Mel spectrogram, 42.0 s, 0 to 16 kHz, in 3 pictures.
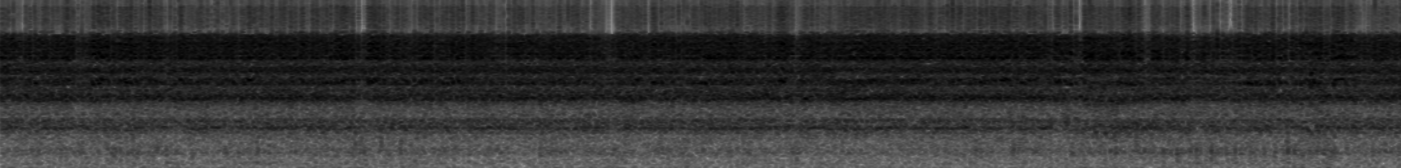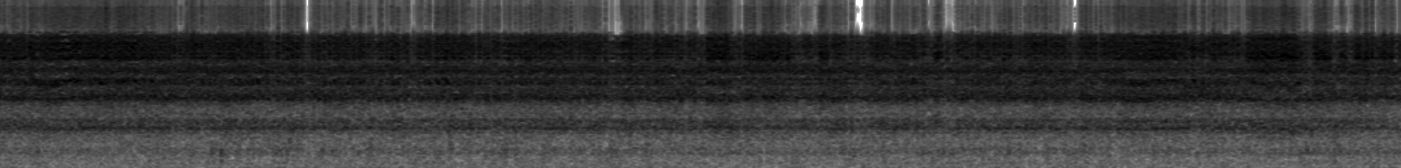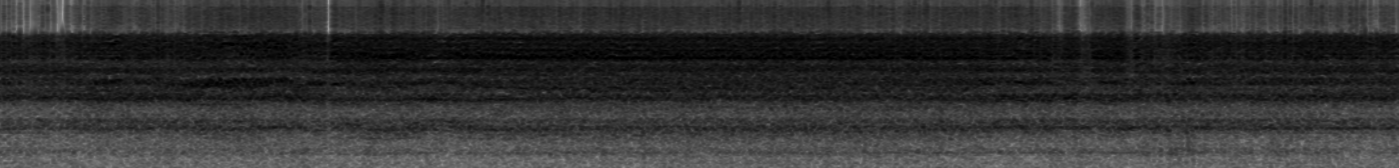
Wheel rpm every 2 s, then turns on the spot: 230, 240, 230, 230, 230, 230, 230, 230, 230, 230, 230, 230, 230, 230, 230, 220, 210, 210, 210, 230, 240.
none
